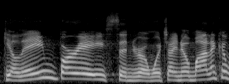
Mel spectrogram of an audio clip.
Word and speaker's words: Guillain-Barré: Guillain-Barré, thank you. Yeah, that's how you say it.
